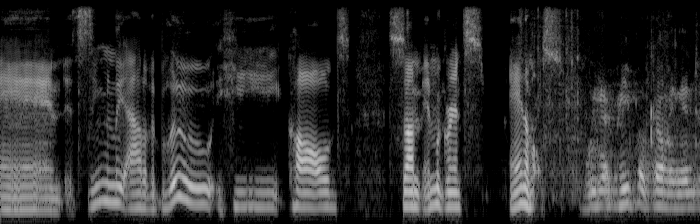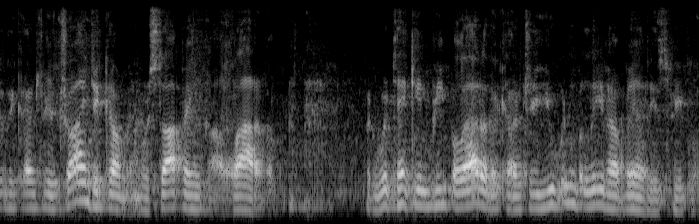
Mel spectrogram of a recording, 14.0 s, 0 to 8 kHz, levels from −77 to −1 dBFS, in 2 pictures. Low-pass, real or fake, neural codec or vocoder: 7.2 kHz; fake; vocoder, 22.05 kHz, 80 mel bands, HiFi-GAN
